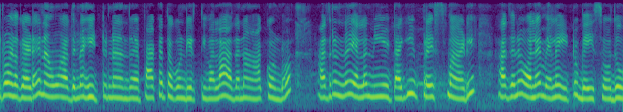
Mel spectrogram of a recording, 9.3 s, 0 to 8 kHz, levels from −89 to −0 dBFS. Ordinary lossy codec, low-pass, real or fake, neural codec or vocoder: none; 7.2 kHz; fake; codec, 16 kHz in and 24 kHz out, 2.2 kbps, FireRedTTS-2 codec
